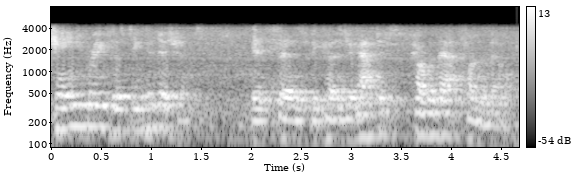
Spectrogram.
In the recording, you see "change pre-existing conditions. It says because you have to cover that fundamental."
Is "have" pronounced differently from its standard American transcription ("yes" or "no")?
yes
